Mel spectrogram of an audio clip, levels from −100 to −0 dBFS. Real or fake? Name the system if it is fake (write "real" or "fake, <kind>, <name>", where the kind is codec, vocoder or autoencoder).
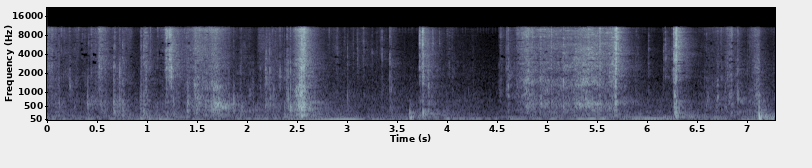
real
